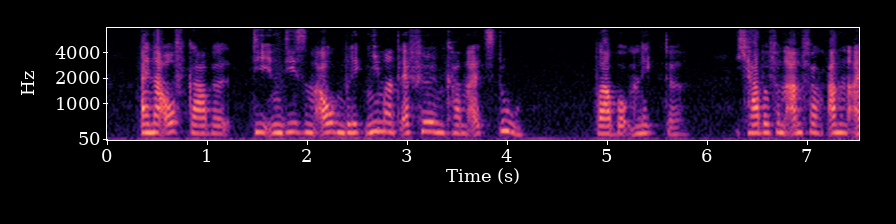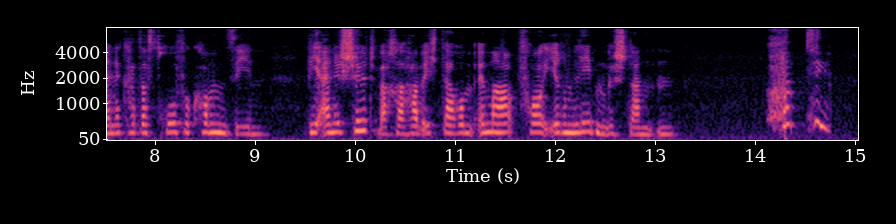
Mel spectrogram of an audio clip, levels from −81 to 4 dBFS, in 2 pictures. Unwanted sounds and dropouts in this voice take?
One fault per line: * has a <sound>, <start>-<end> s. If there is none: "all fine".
* has a sneeze, 14.1-14.8 s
